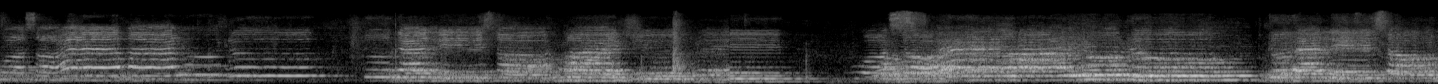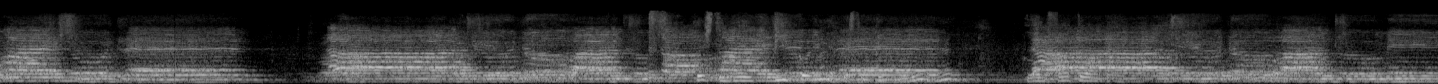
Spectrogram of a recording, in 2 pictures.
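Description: Children's choir singing together, in phrases broken by three short pauses.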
